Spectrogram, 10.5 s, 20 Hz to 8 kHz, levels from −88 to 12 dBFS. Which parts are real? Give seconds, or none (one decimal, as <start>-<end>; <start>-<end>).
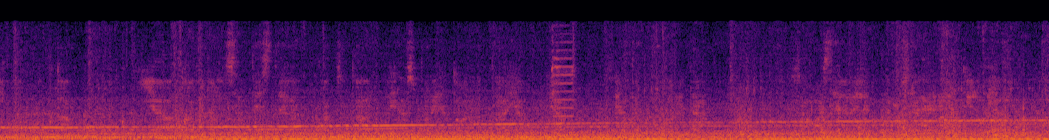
0.0-1.6; 3.8-4.9; 6.7-7.2; 8.0-10.5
